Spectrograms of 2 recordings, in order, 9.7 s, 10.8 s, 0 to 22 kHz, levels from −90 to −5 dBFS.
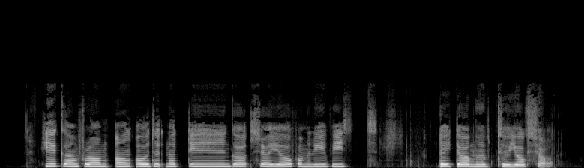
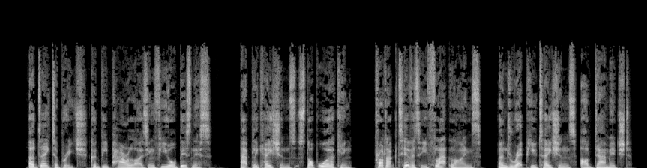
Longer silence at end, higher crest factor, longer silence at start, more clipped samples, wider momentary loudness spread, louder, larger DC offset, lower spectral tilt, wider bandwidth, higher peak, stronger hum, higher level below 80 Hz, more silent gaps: first, 0.55 s vs 0.3 s; about the same, 20 dB vs 18 dB; first, 0.75 s vs 0.5 s; neither; first, 9 LU vs 6 LU; second, -24 LUFS vs -21 LUFS; neither; about the same, -4.5 dB/octave vs -4 dB/octave; second, 9.2 kHz vs 16.5 kHz; about the same, -6 dBFS vs -4 dBFS; neither; second, -74 dBFS vs -36 dBFS; second, none vs 3.85-4.00 s, 5.95-6.24 s, 8.10-8.28 s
